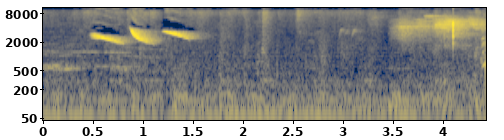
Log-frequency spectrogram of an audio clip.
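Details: Green-winged saltator, described as brave and a keen singer, gives three clear whistled phrases, each gliding downward, followed by quiet background and a short burst of noise near the end.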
